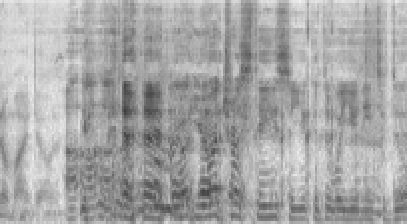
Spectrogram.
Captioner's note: board members laughing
